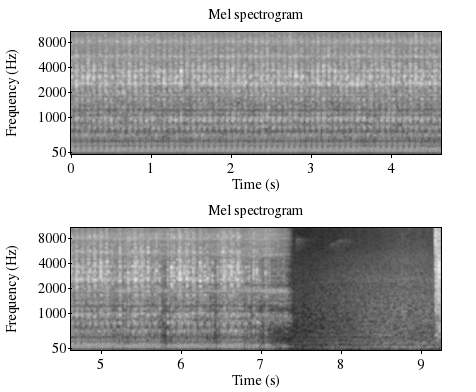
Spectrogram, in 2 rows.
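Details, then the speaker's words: 1967 Ford F100 V8 on its first start after sitting 29 years: fires and runs with an uneven, lumpy beat for several seconds, then shuts off; rough running, carburetor suspected. "well everybody you can see that she will run she did run um I think one of the things that's against me right a second is that carburetor"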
